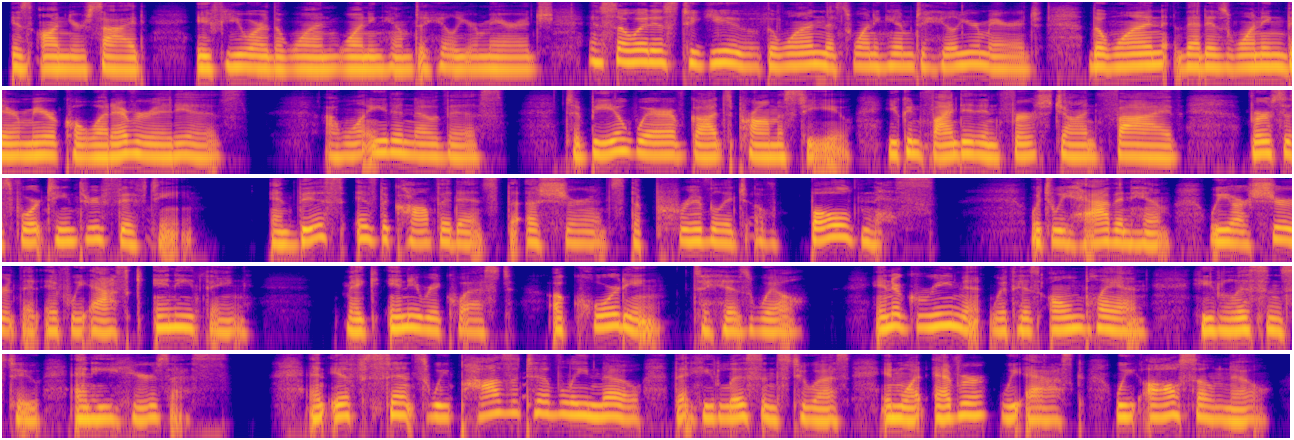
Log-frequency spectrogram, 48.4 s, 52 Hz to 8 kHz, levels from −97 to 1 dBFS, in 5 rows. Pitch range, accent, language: 155-185 Hz, American, English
